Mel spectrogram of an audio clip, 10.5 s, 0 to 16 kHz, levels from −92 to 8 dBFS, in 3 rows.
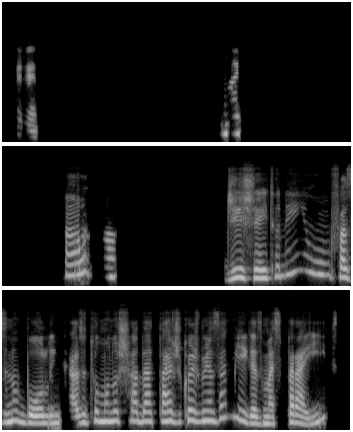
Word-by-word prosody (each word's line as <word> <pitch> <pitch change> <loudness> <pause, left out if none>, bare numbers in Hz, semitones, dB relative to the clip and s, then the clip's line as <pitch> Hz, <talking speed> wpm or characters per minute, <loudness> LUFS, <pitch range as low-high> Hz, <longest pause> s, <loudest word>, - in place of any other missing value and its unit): É. - - -7 1.8
Né. 230 0 -4 1.7
Aham. 285 -4 -2 1.1
De 220 +6 +2
jeito 220 +3 +1
nenhum, 325 0 -6
fazendo 235 0 +2
bolo 190 -3 +4
em 195 - +1
casa 180 +1 -1
e - - -4
tomando 240 +3 +3
chá 250 +1 -3
da 240 +1 +1
tarde 240 -1 +1
com 270 - 0
as 250 - +2
minhas 250 0 +2
amigas, 265 - 0
mas 175 -1 0
pra 205 -5 +3
isso, 220 - -3
235 Hz, 125 wpm, -25 LUFS, 210-265 Hz, 1.8 s, bolo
